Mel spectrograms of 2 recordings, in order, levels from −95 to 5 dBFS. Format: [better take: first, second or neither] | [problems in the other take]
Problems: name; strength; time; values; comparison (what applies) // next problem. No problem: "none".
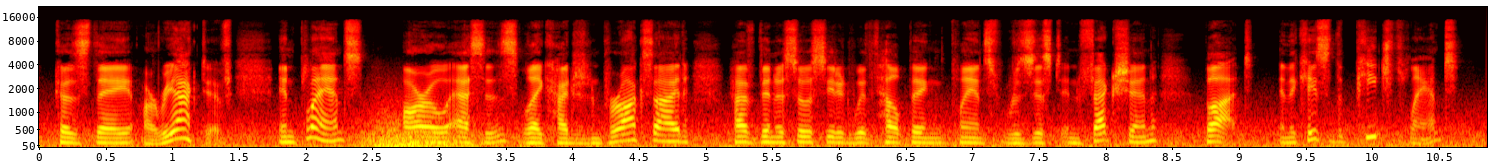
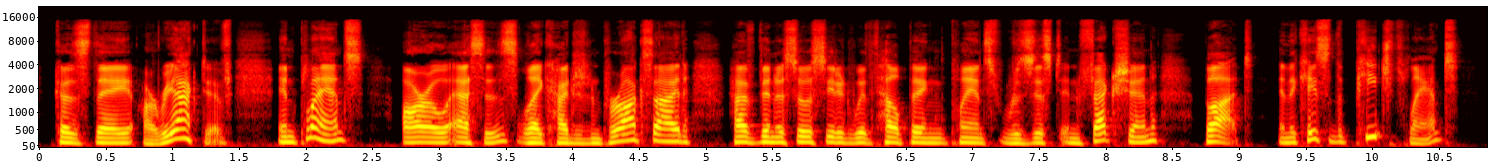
second | wind noise on the microphone; occasional gusts; 20 dB below the speech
